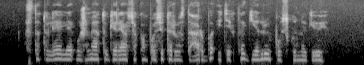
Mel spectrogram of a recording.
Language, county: Lithuanian, Utena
